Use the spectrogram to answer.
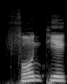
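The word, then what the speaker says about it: fonti: 폰티에 F 발음을 유의하시기 바랍니다. 예, 뭐 폰티 이러지 마세요. 폰티는 폰테라는 다리라는 뜻의 그 사람들 건너다니는 다리 있죠. 그걸 다 폰테라고 그러는데 강에 있는 다리 그런 것들 F하고 P하고의 차이에 따라서 뜻이 완전히 달라지게 돼요.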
